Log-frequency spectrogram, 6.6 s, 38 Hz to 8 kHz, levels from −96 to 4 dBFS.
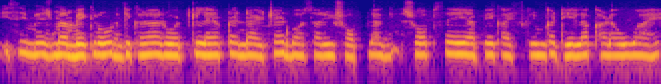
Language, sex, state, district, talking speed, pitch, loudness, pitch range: Hindi, female, Bihar, Gaya, 265 wpm, 250 Hz, -17 LUFS, 240-255 Hz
